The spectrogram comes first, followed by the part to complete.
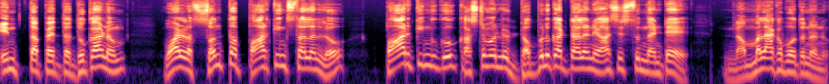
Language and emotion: Telugu, angry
